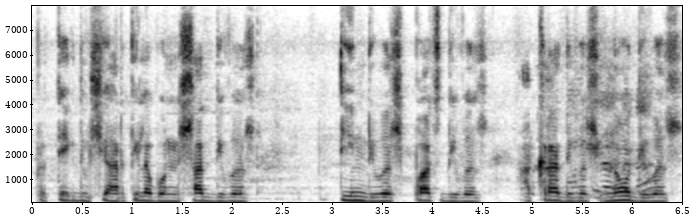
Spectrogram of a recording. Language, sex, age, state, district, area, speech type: Marathi, male, 45-60, Maharashtra, Sangli, urban, spontaneous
